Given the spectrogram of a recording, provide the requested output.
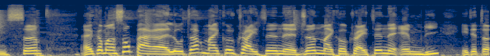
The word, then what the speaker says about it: Crichton: On prononce souvent Crichton, C-R-I-C-H-T-O-N.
